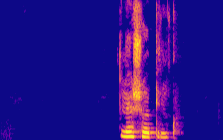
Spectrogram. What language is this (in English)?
Russian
